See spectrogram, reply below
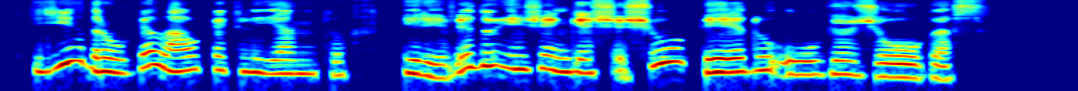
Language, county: Lithuanian, Vilnius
